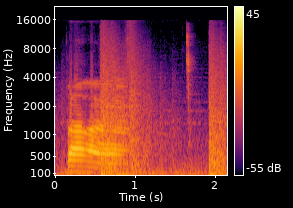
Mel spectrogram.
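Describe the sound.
Gunfire sound effects play during a tabletop role-playing game about a gunfight around a wagon. A few sharp, loud shots with decaying tails stand out, and a short tonal sound comes just before the first one.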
